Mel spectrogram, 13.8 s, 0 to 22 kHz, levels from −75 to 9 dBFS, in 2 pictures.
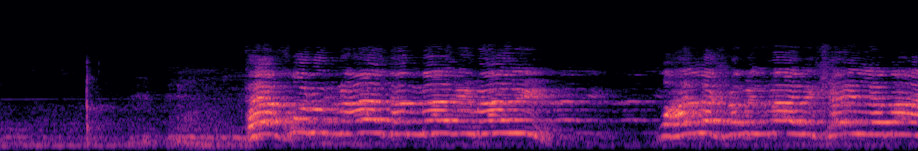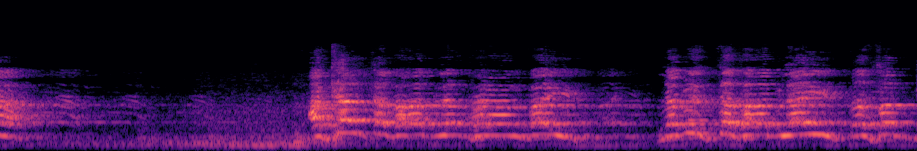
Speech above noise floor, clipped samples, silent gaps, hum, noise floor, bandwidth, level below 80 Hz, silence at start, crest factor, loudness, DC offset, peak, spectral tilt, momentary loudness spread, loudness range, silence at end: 24 dB; under 0.1%; none; none; -43 dBFS; 7.8 kHz; -64 dBFS; 0 s; 18 dB; -19 LUFS; under 0.1%; -2 dBFS; -5 dB/octave; 22 LU; 4 LU; 0 s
